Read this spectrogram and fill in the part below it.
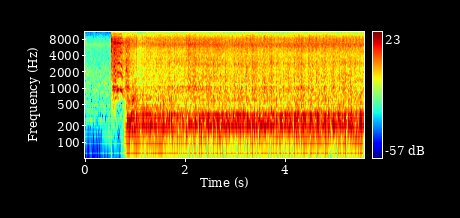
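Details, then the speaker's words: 1981 Honda CB750 K1, bogging and stuttering: engine bursts into life and settles to a lumpy idle that revs up when sprayed, showing vacuum leaks at the throttle shafts and carb boots. "all right so far we have a leak at throttle shafts and the boots"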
